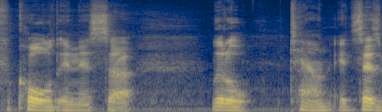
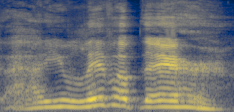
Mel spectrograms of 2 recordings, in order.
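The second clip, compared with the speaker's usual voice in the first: high, slow, loud wail; hammed-up incredulous cry; mock amazement; 11 semitones higher, 7 dB louder, slower than usual. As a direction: imitate astonished outsiders, stretched out. Imitates amazed Americans.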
